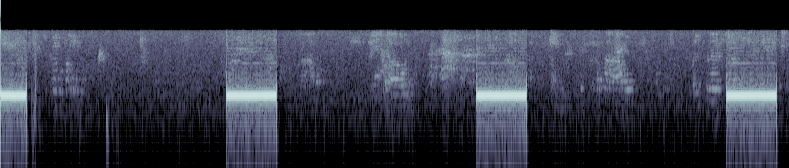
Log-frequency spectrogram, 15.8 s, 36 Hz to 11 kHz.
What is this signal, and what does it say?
Ringback tone (Europe, 425 Hz), with speech.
